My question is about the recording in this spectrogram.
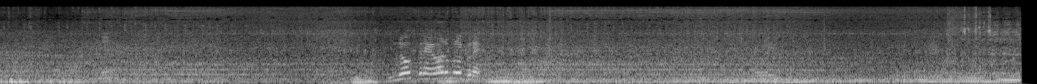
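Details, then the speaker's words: Toyota Vitz with engine vibration and low power: uneven, shaking idle with a lumpy low beat that sags, then the engine cuts out abruptly; rough idle and stall. "Okay so nakita niyo guys namatay bigla yung makina at malakas yung panginginig so lalo na ag naka-idle lang siya"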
